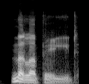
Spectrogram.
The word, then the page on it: millipede: British English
